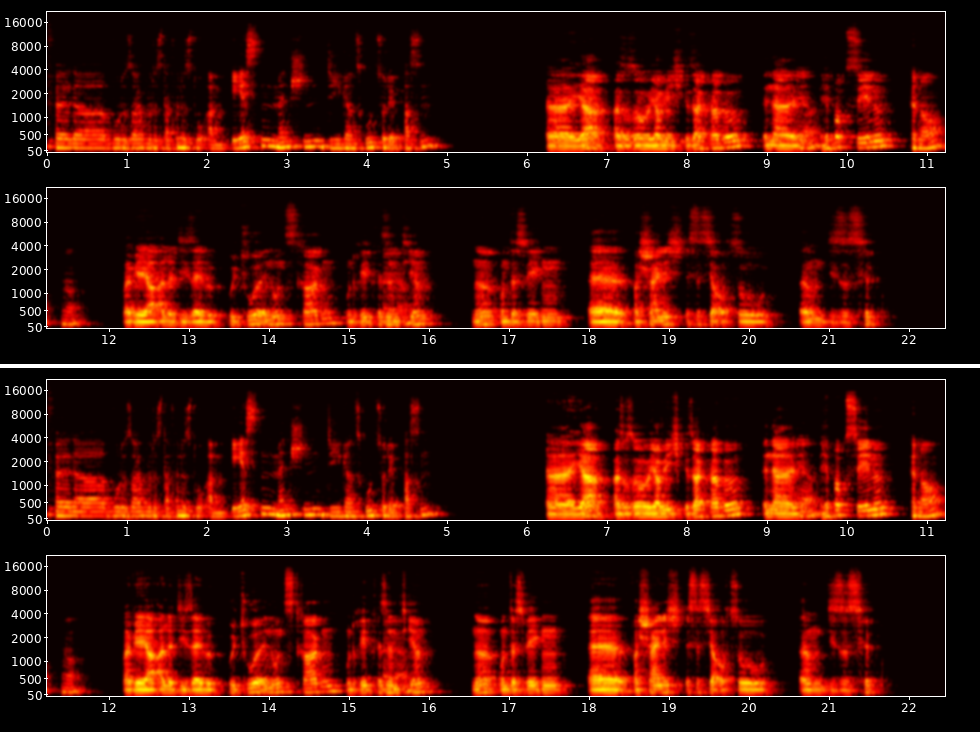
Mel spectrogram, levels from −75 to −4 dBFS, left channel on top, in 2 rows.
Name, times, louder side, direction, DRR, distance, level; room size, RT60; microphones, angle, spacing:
voice 1, 0.0-4.8 9.4-9.6 10.8-11.6 15.4-15.8, equal, 15° right, 3 dB, 3.1 m, -33 dB
voice 2, 6.2-10.5 12.2-16.0 16.5-17.7 18.0-20.2 20.6-21.7, right 2 dB, 70° right, 5 dB, 2.3 m, -28 dB
23.5 x 12.5 x 2.6 m, 0.38 s
head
